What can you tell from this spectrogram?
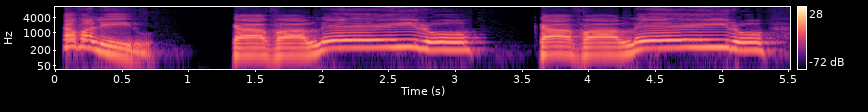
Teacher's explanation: a sílaba que eu demorei mais tempo pronunciando foi o lei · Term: sílaba tônica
